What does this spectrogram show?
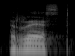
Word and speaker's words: wrest: WREST, W है, W के बाद R है, WREST, रेस्ट।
